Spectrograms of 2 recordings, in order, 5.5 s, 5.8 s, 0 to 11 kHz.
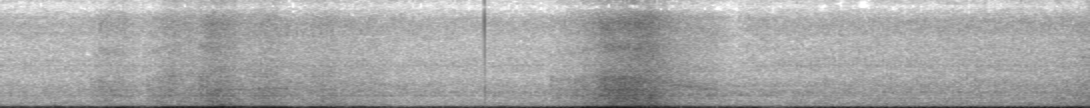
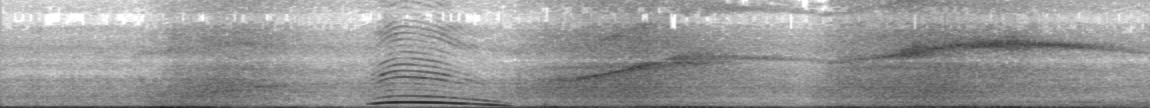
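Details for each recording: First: Ford 6.0 Power Stroke diesel after head studs and head gaskets: revs rise and fall with a deep rumble but none of the usual turbo whistle; the turbo vanes are not actuating, giving no boost. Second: Ford 6.0 Power Stroke diesel after head studs, head gaskets, regulated return and an exhaust back pressure sensor swap (VGT duty cycle had been stuck at 15%): throttle blips bring a clear whistle rising and falling over a steady rumble. Normal turbo whistle.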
